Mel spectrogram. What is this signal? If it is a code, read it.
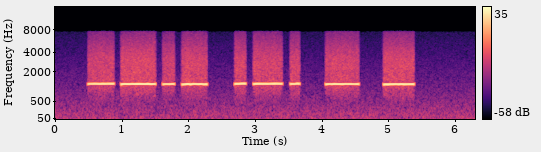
Morse code, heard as a whistle, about 9 wpm. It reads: QRTT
